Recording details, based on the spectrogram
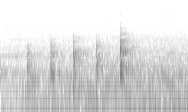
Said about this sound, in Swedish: Du hör knackning på dörren.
